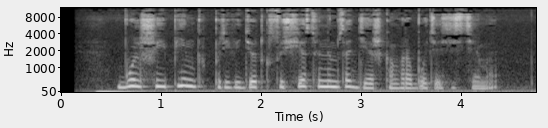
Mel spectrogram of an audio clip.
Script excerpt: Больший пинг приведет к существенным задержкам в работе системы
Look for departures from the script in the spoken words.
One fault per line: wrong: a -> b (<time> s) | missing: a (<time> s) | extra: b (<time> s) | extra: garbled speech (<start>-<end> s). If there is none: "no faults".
no faults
